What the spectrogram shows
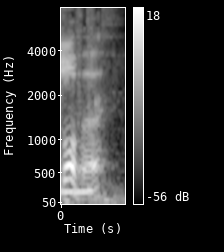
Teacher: in the word bother it's become like a V sound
